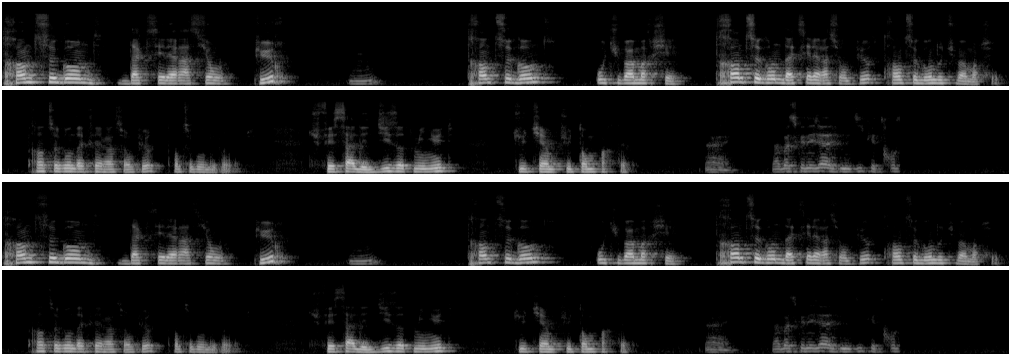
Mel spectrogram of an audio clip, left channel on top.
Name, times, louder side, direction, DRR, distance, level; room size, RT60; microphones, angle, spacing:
voice 1, 0.0-2.9 4.7-5.5 5.9-6.8 7.1-10.0 10.4-12.4 13.1-14.6 15.2-16.4, left 2 dB, 30° left, 0.5 m, -25 dB
voice 2, 3.4-3.8 17.1-17.5 17.8-19.1, left 1 dB, 55° left, 3.5 m, -40 dB
head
